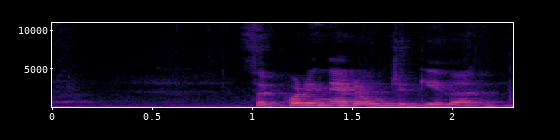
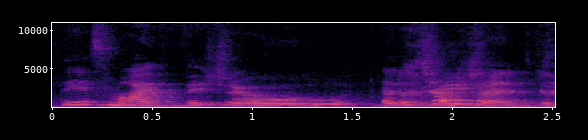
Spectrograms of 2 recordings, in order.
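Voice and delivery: mock excited discovery; 3 semitones higher, 4 dB louder than usual. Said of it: "I was pretty excited about that".

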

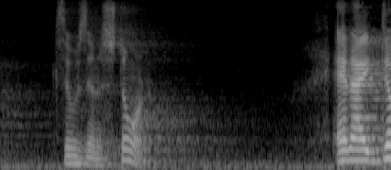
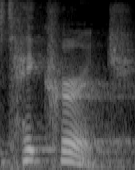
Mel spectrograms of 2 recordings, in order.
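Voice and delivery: softer, gentle, calm words; kind reassurance; 4 semitones lower, 7 dB quieter than usual. Acted. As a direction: soothe the frightened men. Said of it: "very kind words filled with warmth".

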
